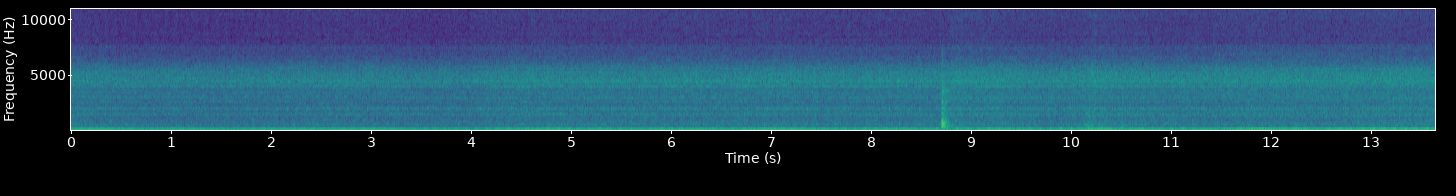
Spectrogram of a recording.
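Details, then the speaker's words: Honda S2000 idling after replacing the melted, stuck number-one coil pack; even, steady idle with a smooth low drone, no misfire stumble or popping; sounds really good; normal idle. "it was stuck in there now the car sounds really good"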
